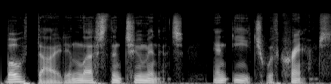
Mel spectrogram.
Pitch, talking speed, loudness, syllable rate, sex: 90 Hz, 200 wpm, -20 LUFS, 4.5 syllables/s, male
